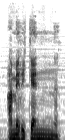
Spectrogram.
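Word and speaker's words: américaine: no sale larga y los femeninos se pronuncian casi igual pero con una n más larga y una n normal Por así decirlo sería la la lengua tocando los dientes o el palar de arriba mexiquen ameriken afriken marquen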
